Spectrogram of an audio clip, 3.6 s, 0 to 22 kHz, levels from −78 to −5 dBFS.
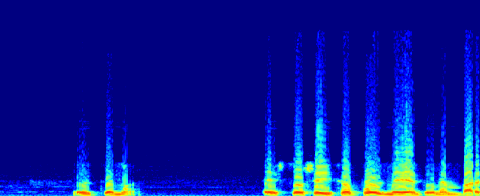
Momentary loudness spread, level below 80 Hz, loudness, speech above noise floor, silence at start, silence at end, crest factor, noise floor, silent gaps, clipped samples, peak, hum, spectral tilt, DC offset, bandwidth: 9 LU; -52 dBFS; -21 LUFS; 37 dB; 0.55 s; 0 s; 10 dB; -57 dBFS; none; under 0.1%; -12 dBFS; none; -5.5 dB/octave; under 0.1%; 15 kHz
